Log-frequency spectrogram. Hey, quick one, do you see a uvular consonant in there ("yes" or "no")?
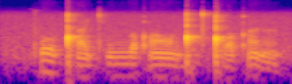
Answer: yes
